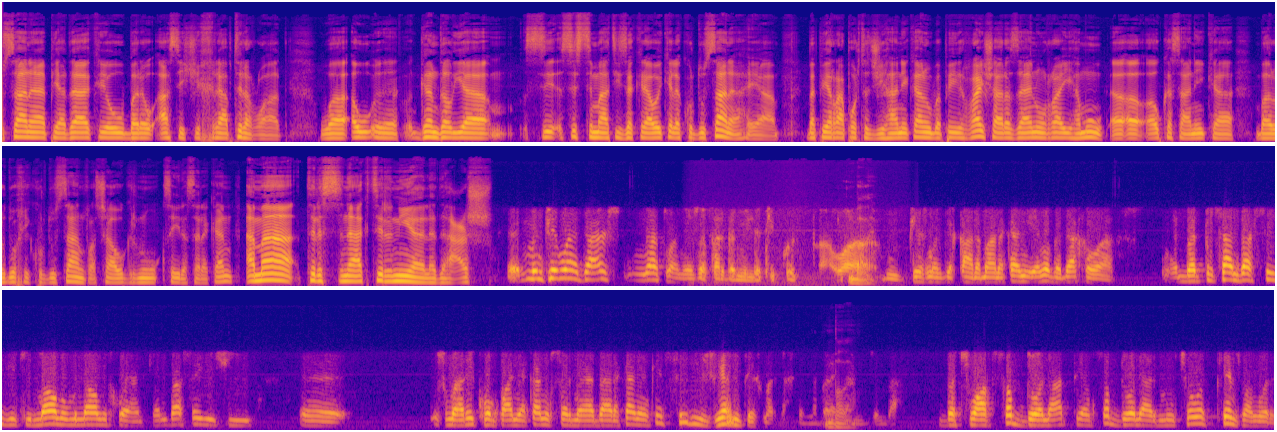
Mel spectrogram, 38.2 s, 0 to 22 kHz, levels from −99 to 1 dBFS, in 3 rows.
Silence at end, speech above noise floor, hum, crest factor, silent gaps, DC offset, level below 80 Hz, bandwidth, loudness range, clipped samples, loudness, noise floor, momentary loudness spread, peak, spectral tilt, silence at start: 0 s; 47 dB; none; 20 dB; none; under 0.1%; -58 dBFS; 16 kHz; 7 LU; under 0.1%; -20 LUFS; -67 dBFS; 13 LU; 0 dBFS; -5.5 dB/octave; 0 s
